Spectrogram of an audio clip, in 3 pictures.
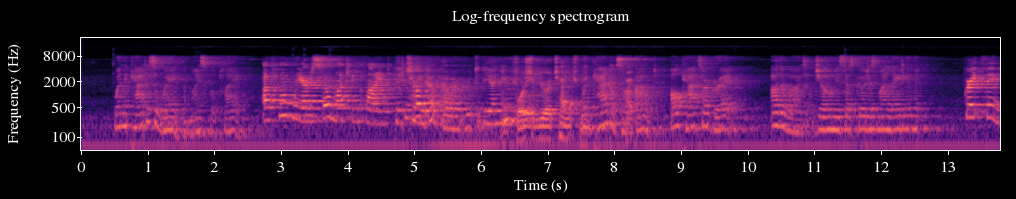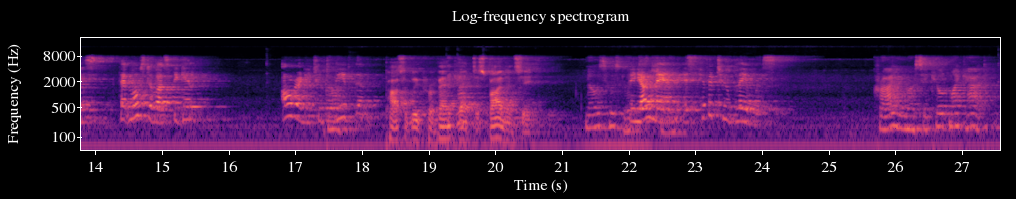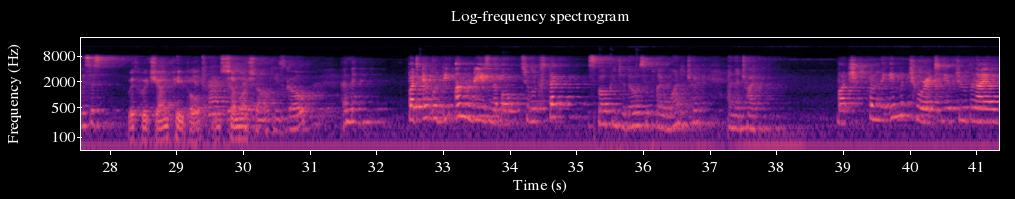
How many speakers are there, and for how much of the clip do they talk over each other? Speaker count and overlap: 4, about 16%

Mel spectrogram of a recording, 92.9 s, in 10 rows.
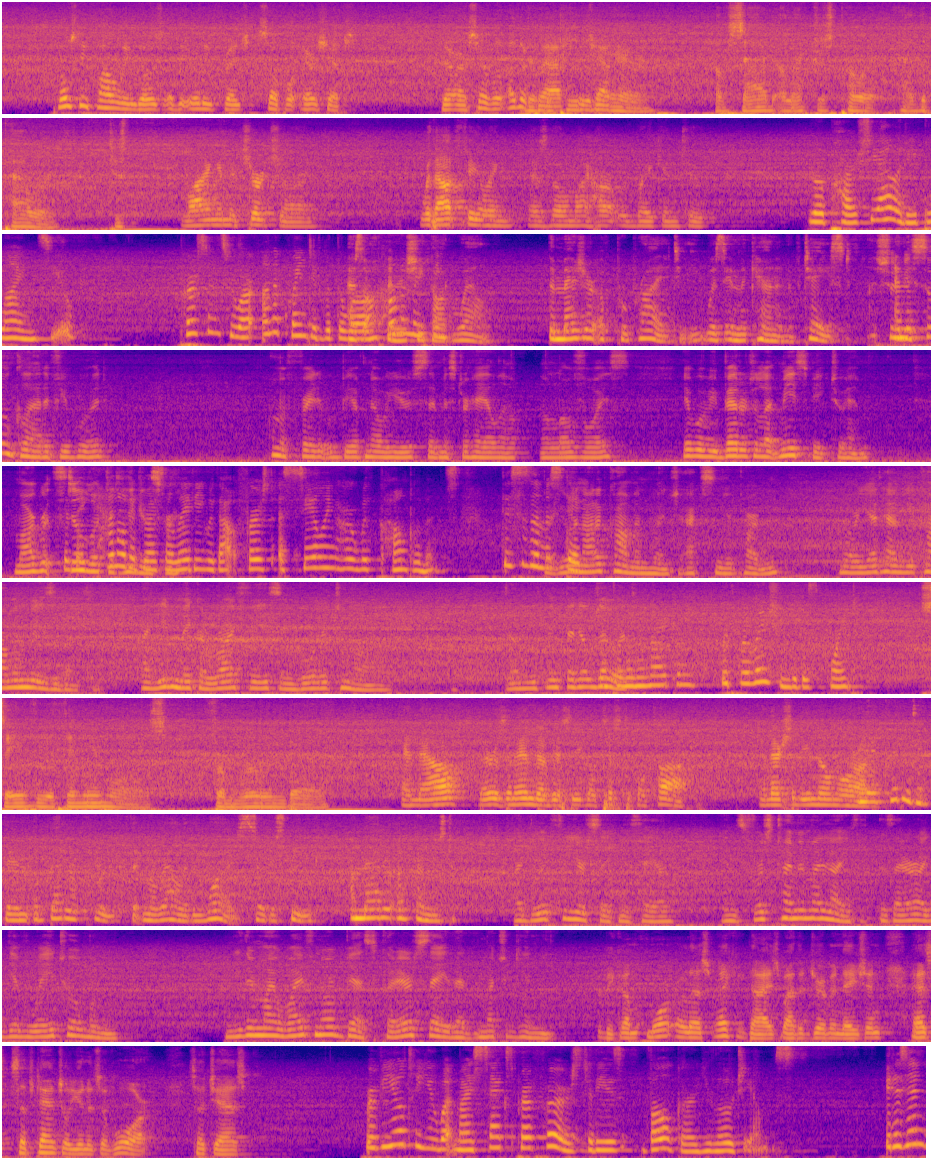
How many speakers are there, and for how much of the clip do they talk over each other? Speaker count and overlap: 6, about 6%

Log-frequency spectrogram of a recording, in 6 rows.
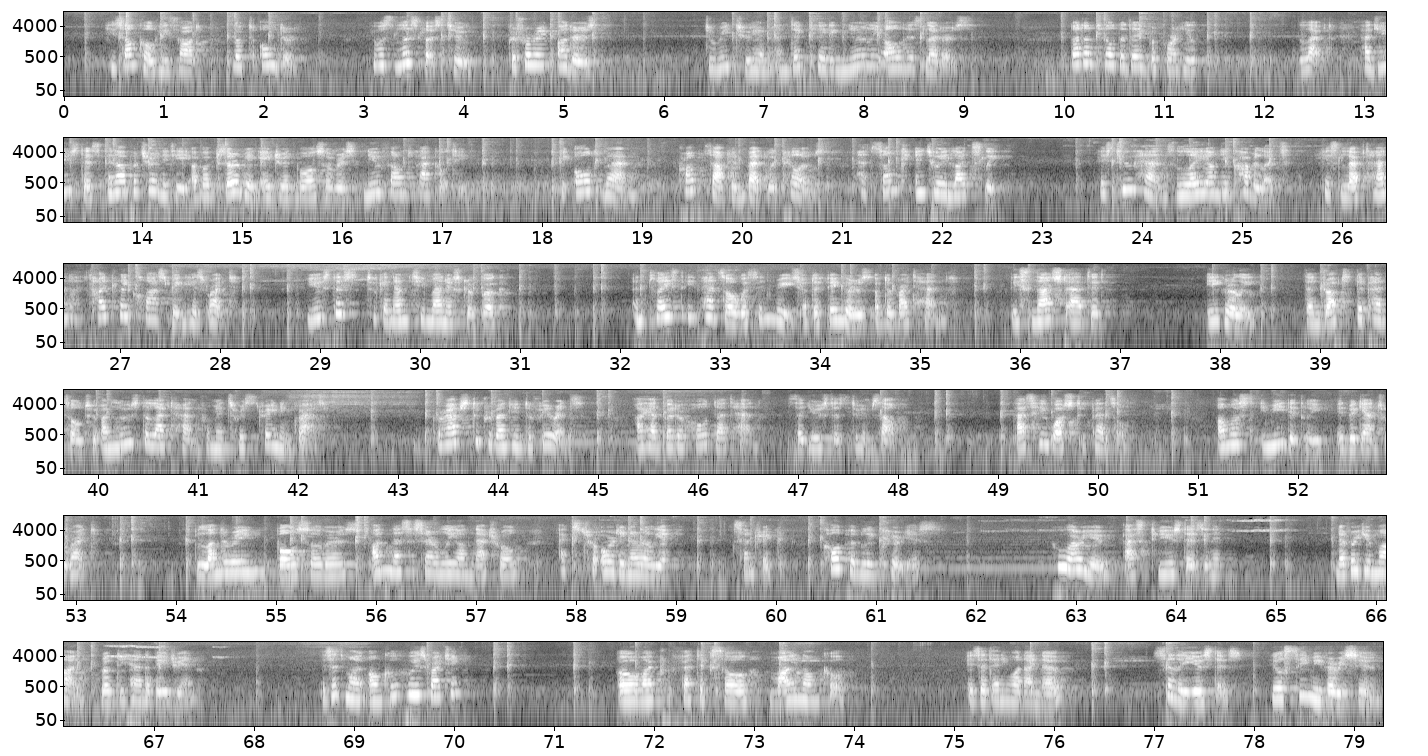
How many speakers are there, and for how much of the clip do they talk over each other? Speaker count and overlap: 1, no overlap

